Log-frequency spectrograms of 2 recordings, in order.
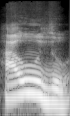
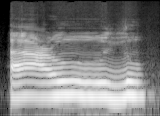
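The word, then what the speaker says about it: أعوذ: যেমন বলেন এরপরে আইন আছে আইনটা কিন্তু গলার ভেতর থেকে উচ্চারণ করতে হবে অনেকে বলে আউজু আউজু হামজাকে নরম করে উচ্চারণ করে হামজা শক্ত করে উচ্চারণ করতে হবে এবং আইন নরম করে উচ্চারণ হবে আউজু বিলহি আউজুবিল্লাহি মিনাশ শাইতানির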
